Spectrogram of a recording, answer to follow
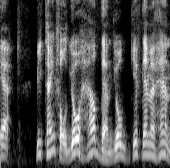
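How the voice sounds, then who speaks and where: A man with a Quebec accent, fairly high-pitched, with vocal fry, very wide pitch swings and a fairly slow pace. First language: French. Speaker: YouTuber on tabletop role-playing games. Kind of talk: casual talk to camera. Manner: halting, many repeated words and fillers.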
